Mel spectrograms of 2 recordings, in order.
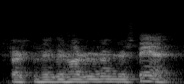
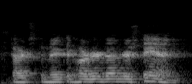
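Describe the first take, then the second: Both takes have the same delivery.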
